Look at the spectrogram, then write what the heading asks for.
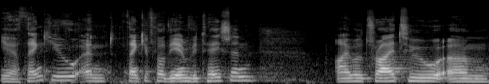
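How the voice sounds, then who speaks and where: With a German accent, a man speaks slowly and fairly evenly. His pitch is fairly high, and room echo is audible. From Germany. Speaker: conference panelist. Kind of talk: conference presentation. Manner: halting.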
